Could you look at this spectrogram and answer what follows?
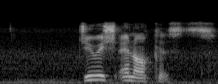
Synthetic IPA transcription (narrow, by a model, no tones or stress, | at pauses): d͡ʒuːɪʃanakʰɪsts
